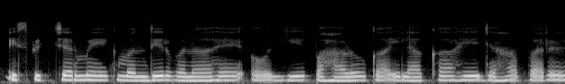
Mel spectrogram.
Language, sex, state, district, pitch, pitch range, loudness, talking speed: Hindi, female, Bihar, Patna, 190 Hz, 180-195 Hz, -14 LUFS, 160 wpm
